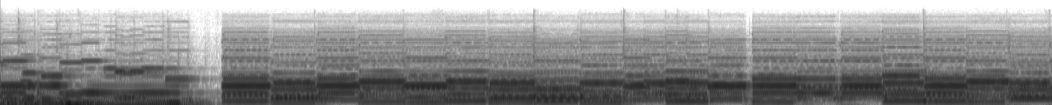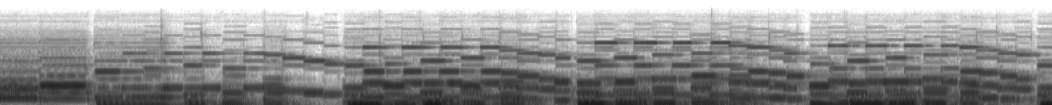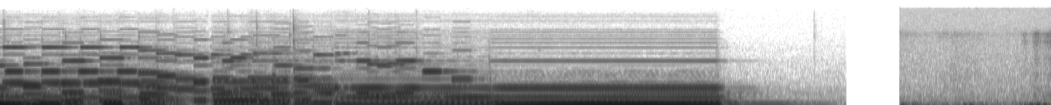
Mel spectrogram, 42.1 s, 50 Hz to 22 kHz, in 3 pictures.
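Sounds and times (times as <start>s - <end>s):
electronic organ playing chords: 0.0s - 38.4s.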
